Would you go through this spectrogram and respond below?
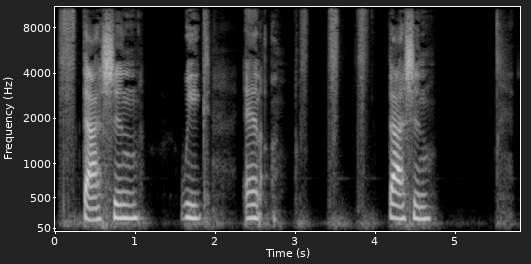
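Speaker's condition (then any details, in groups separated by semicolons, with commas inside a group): Stuttering; repeated sounds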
